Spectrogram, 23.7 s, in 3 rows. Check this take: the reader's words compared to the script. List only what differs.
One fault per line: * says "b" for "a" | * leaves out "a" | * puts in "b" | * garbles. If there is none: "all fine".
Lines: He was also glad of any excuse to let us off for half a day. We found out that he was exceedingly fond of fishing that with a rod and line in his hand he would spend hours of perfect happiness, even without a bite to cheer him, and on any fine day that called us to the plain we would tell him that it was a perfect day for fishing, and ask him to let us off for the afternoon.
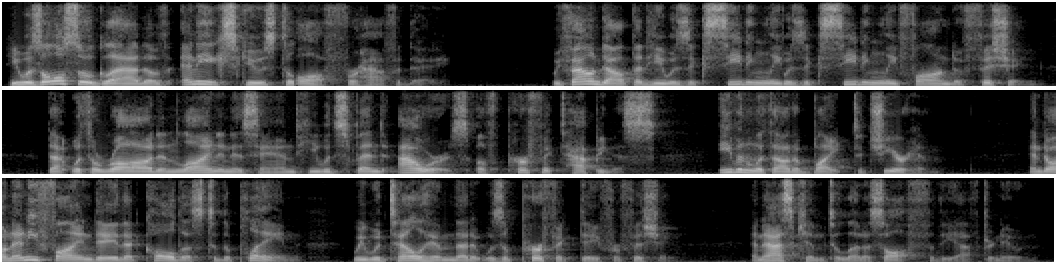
* leaves out "let us"
* puts in "was exceedingly"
